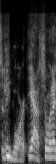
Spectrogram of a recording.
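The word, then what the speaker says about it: Ybor: city eore it's pronounced ebore yeah so when I said ebore I know it look it looks um nothing like it's spelled it's pronounced nothing like it's spelled almost like every eing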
